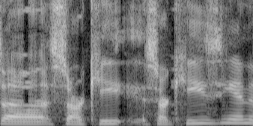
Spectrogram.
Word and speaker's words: Sarkeesian: You were creeping on Miss Sarkeesian. Is that how you pronounce it?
